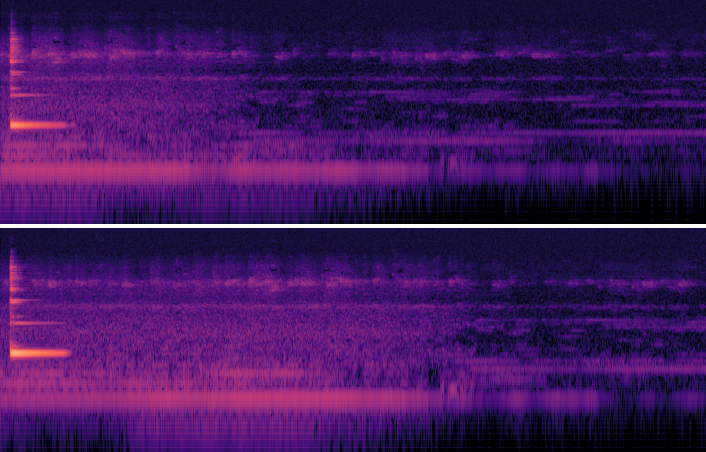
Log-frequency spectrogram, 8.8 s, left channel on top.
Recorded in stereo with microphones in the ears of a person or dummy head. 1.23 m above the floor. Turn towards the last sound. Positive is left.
turn(degrees=-35)  # may be behind; listen again after turning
